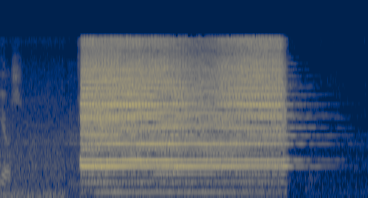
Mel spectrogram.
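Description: A van horn blares loudly in a long steady blast.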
